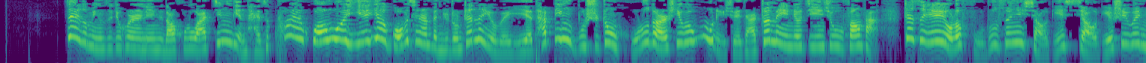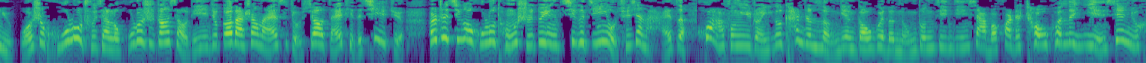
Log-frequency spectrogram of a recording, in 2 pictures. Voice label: 女声 快节奏 另类 电影解说

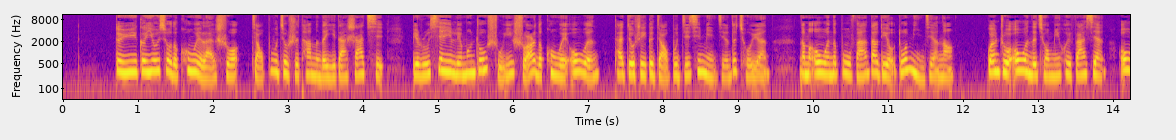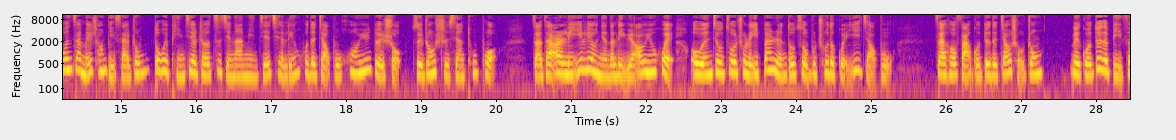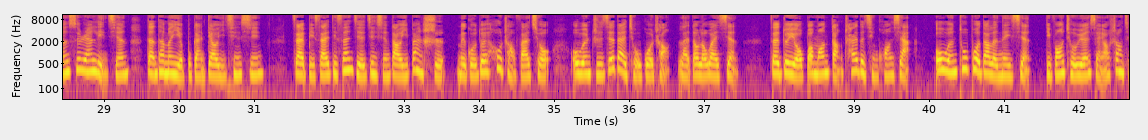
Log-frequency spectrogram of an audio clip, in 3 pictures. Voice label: 短视频解说

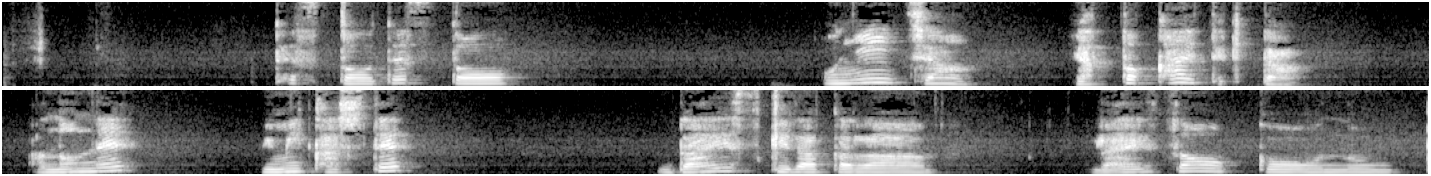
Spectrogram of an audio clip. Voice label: 动漫音

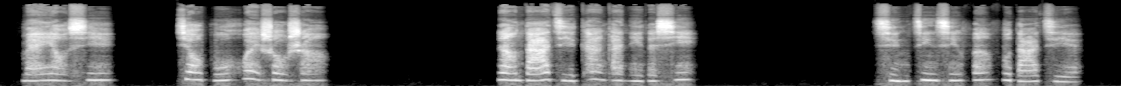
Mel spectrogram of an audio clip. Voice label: 游戏 配音

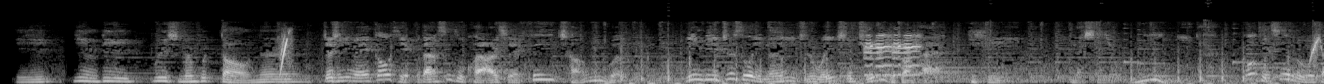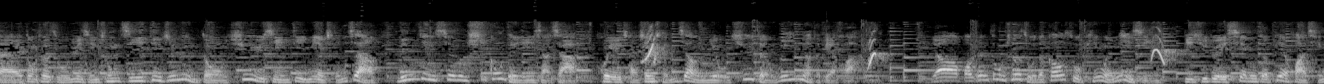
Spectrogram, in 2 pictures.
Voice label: 铁路科普

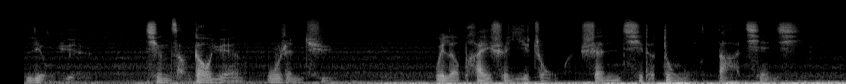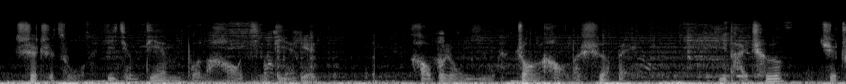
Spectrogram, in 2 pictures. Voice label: 纪录片; 闯入无人区

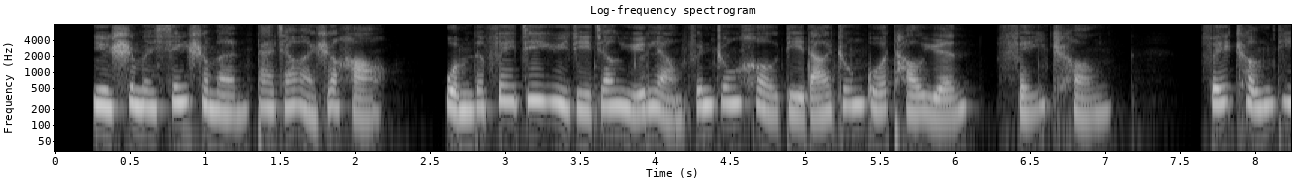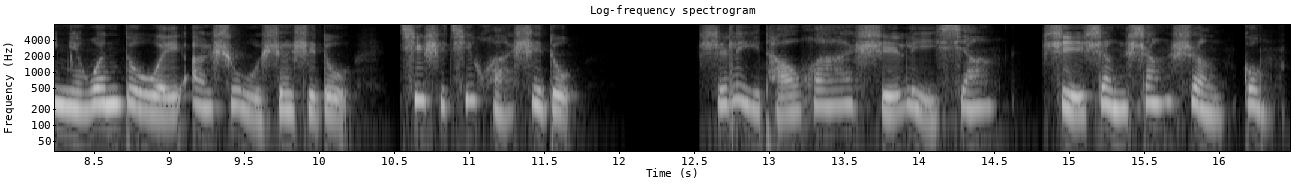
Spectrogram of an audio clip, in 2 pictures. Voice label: 机场播报; 肥城机场播报

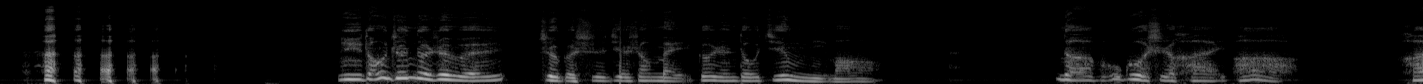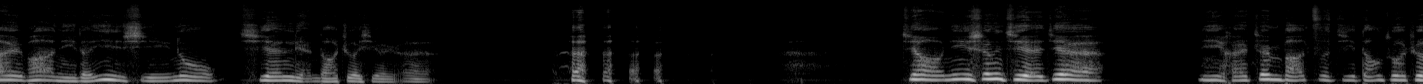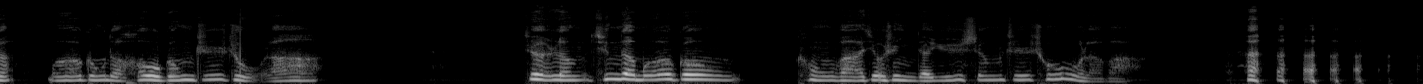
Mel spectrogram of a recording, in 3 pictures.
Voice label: 老年音

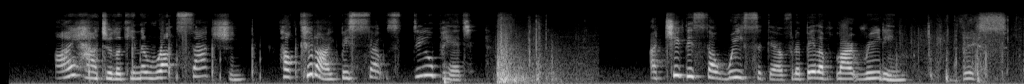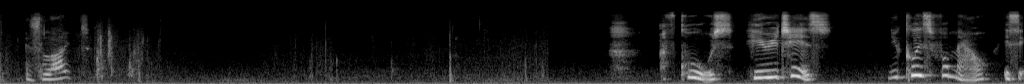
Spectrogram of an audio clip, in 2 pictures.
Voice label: 样音英语; 哈利波特

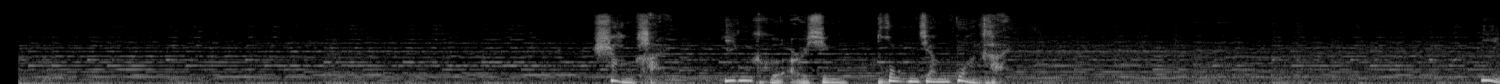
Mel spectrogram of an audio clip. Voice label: 大气浑厚

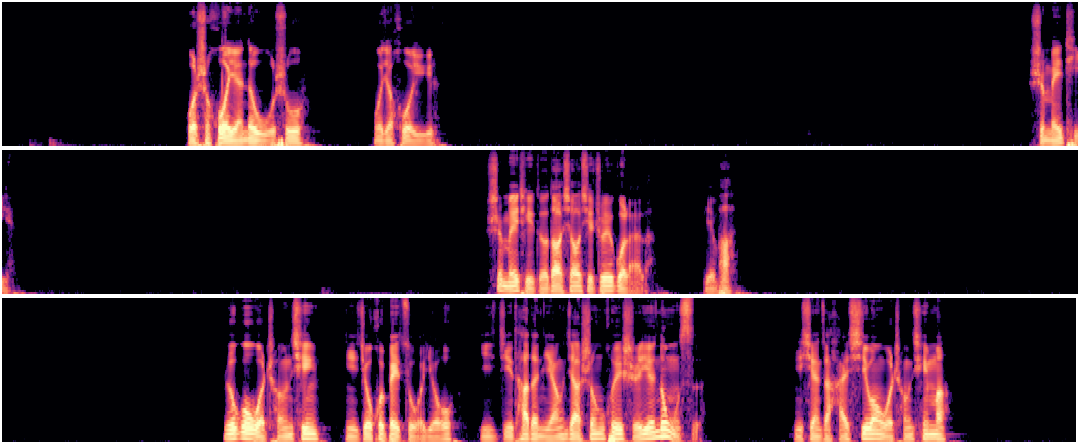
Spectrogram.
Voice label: 男播; 白月光她一夜暴富

